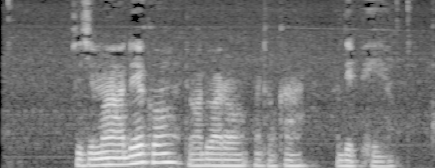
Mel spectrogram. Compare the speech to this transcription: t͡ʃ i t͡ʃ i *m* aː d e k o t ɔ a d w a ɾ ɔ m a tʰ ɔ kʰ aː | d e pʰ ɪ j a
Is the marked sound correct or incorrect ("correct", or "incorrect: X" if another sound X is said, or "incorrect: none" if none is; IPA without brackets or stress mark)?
correct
